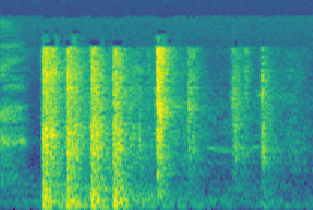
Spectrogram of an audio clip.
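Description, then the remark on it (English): A door is pushed and pulled, rattling with a quick series of clattering knocks that start loud and grow more scattered and softer over a couple of seconds. “Is this is this a pull or a push door?”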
